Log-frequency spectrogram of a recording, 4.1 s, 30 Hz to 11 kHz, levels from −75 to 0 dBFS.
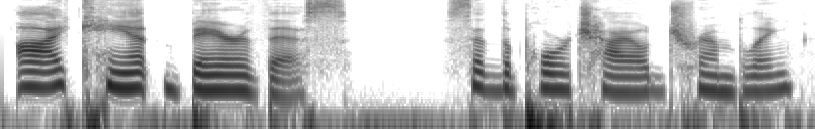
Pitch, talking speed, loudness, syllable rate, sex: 185 Hz, 130 wpm, -20 LUFS, 3.0 syllables/s, female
